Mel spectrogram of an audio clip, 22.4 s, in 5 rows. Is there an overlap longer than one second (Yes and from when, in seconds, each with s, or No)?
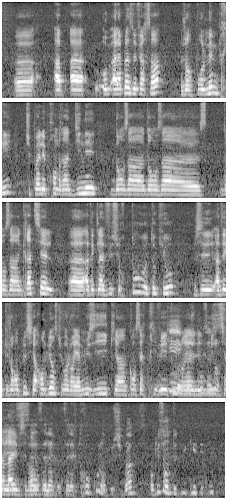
Yes, from 16.5 s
